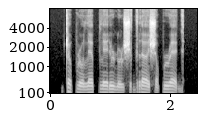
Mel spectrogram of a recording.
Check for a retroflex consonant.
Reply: present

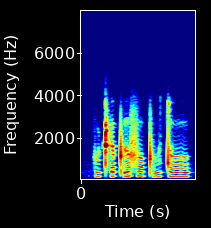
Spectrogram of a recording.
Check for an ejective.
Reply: present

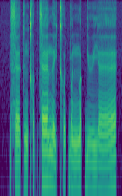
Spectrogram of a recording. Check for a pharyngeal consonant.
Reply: absent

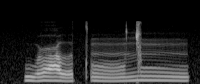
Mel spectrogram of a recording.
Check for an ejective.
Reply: present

